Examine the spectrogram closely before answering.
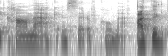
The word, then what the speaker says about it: Commack: come from a town that is notoriously called Commack but is actually and accurately called comic and when you say it the right way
